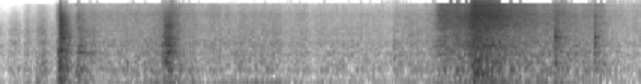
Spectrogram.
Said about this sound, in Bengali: অলরেডি আমার মশলা থেকে তেল ছেড়ে দিয়েছে। তাতে দুটো কাঁচা মরিচ অ্যাড করলাম।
